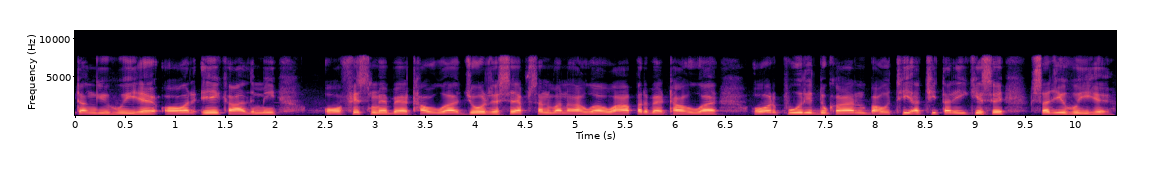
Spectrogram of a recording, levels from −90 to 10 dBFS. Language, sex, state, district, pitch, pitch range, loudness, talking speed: Hindi, male, Uttar Pradesh, Hamirpur, 160 Hz, 150-175 Hz, -13 LUFS, 185 wpm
